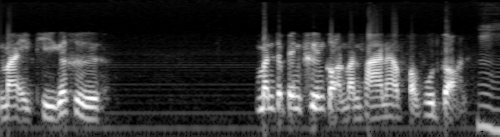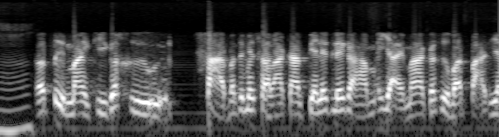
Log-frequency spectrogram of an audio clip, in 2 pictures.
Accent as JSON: {"language": "Thai", "region": "Loei", "country": "Thailand", "said": "ก็ผมเป็นคนจังหวัดเลยครับ"}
